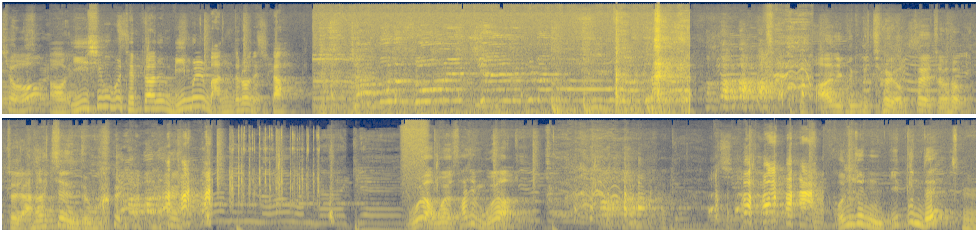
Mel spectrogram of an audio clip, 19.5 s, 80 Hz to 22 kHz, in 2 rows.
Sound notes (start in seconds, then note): 6.4 laughing; 10.4 laughing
